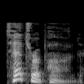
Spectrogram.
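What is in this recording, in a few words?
"tetrapod", English, British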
